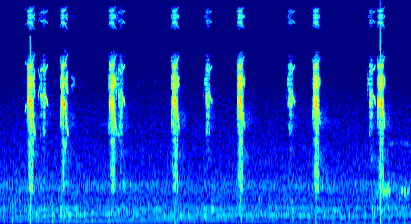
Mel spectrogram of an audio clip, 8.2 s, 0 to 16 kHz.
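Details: Jackdaw family at a nest box, 7 May 2020, a box a barn owl visits at night, give short, sharp 'tchak' calls, about ten in eight seconds at an uneven pace, some doubled, over a faint low hum.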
